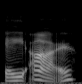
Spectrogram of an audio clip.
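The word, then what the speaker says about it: 愛: The Japanese kanji for love is pronounced ai and traditionally it requires exactly 13 brush strokes to write.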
